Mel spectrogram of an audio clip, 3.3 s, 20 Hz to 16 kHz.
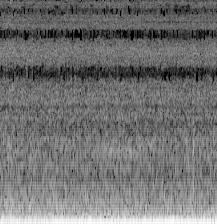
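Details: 2014 Jeep Wrangler 3.6 with intermittent engine shut-off, crankshaft position sensor and cylinder 1/multiple misfire codes (cleared): deep, steady idle rumble with no stumbles, dips or surging; idling smoothly right now.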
